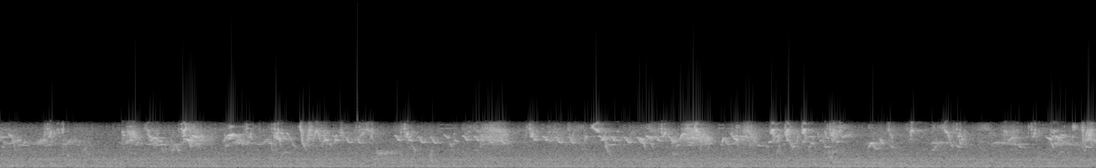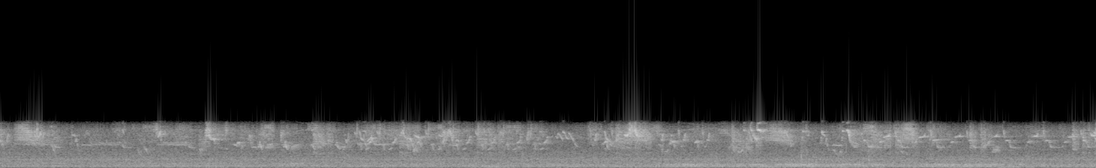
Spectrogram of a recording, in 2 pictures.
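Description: Outdoor birds chirping busily, many short high calls overlapping throughout, over a faint low steady background rumble.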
